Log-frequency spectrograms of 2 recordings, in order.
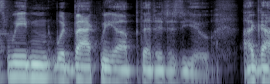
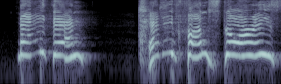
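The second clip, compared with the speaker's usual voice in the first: very high, very slow put-on drawl. Showing how a person named Trissa talks: Trissa impression. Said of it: "I'm gonna do a total Trissa".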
